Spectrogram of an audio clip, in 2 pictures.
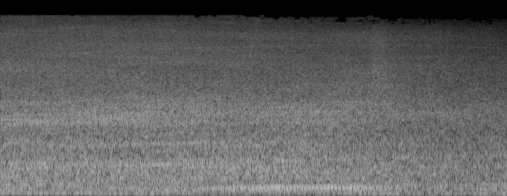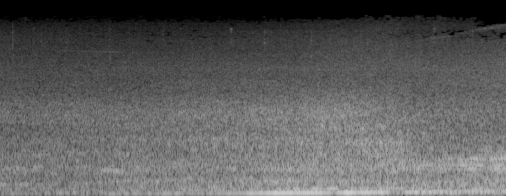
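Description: A tram's motor hums steadily while it idles.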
